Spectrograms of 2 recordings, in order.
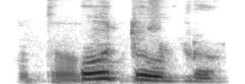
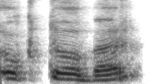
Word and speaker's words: outubro: Outubro. We are currently in outubro. Not October. Outubro.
